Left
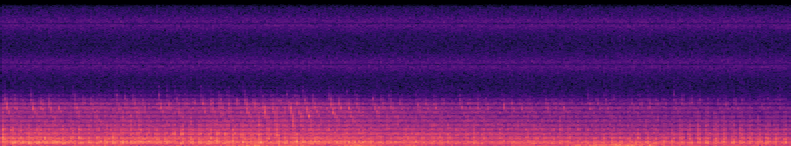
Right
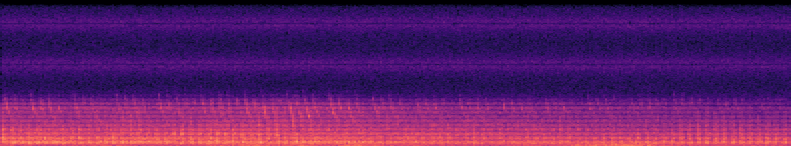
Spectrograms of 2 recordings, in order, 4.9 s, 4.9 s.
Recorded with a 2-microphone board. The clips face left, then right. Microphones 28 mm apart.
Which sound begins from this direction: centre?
A helicopter, at 0.0 s.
